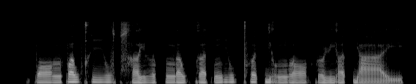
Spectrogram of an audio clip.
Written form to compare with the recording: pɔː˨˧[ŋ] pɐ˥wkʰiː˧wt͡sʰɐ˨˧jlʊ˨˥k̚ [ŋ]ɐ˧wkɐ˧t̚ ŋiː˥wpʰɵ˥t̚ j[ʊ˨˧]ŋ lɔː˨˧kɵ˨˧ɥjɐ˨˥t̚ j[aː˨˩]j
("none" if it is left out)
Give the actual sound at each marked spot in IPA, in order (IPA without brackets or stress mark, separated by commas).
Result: ŋ, ŋ, ʊ˨˧, aː˨˩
